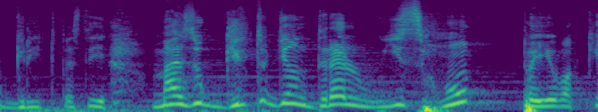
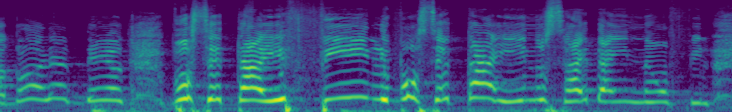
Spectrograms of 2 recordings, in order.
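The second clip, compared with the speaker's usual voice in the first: very high, loud frantic cry; reenacted mother's desperate shouting; shouted praise; 13 semitones higher, 11 dB louder than usual. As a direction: call out urgently to the child. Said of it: "eu gritava".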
